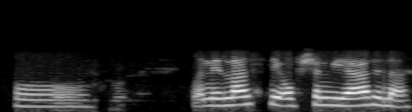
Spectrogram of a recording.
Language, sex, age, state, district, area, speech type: Bodo, female, 18-30, Assam, Udalguri, rural, conversation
